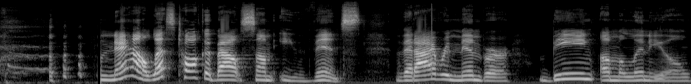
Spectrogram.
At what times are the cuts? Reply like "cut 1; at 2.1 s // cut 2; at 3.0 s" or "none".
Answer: cut 1; at 1.0 s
